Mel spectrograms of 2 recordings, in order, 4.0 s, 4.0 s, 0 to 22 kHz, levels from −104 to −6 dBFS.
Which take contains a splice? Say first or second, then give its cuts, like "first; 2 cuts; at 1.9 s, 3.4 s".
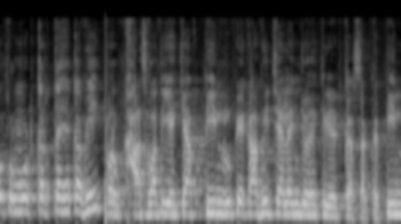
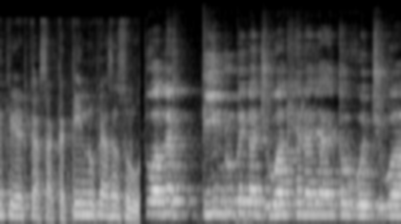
first; 1 cut; at 1.0 s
